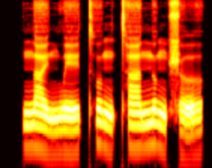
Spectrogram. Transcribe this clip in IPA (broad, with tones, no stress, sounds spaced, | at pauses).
n̪ a˥˩ ɪ̯ n̪ w e˧˥ ɪ̯ t̪ʰ ʊ˥˩ ŋ t̪ʰ ä˥ n̪ ʊ˥˩ ŋ ʂ ɤ̰˨˩˦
